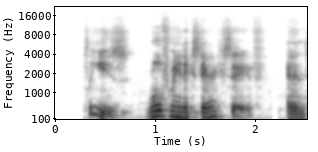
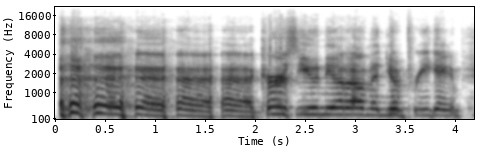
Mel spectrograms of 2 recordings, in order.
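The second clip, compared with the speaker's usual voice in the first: high, louder hammed-up outrage at a player; mock curse; 11 semitones higher, 4 dB louder than usual. Game master mock-curses the player after rolling a one, hammed-up outrage. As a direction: shake a fist in jest, grinning.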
